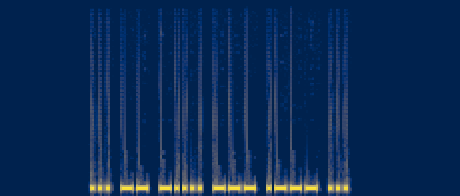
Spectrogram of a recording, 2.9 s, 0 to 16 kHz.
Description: Morse code, heard as a keyed tone, about 53 wpm, 700 Hz. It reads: SM6OJS
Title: DXCC-100 Call Signs - 6 Characters - 50wpm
